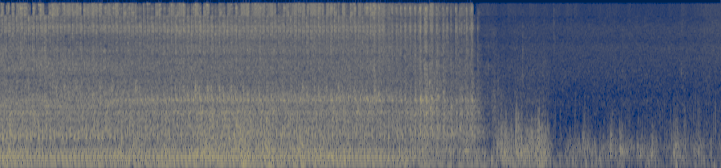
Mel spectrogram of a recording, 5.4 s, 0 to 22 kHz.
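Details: Deere 332 at full load, 64°F, after running over an hour earlier that day: rough, uneven running stumbling about three to four times a second. It still misfires, worst when cold with smoke, and improves as it warms.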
